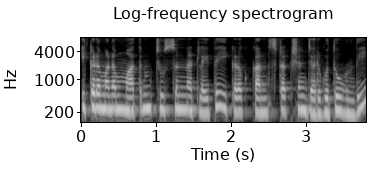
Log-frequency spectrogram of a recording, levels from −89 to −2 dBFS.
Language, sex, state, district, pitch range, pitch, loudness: Telugu, female, Andhra Pradesh, Guntur, 205-235 Hz, 220 Hz, -28 LUFS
